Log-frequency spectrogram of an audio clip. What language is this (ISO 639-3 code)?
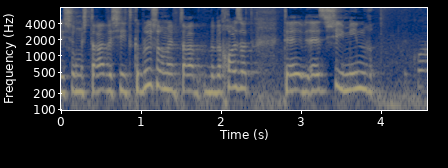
heb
